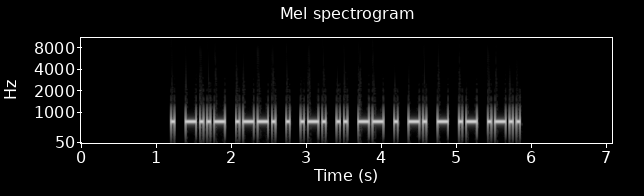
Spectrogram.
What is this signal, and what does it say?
Morse code, heard as a keyed tone, about 25 wpm, 700 Hz. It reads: EXPERIMENTAL
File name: Twelve Letter Words - 25wpm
